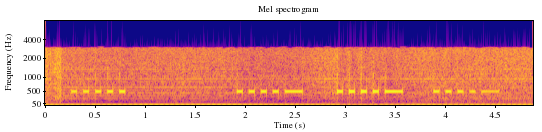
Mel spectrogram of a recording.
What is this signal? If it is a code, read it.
Morse code, heard as a keyed tone, about 20 wpm, spaced as for 15 wpm, 490 Hz, with noise. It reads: 5 444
